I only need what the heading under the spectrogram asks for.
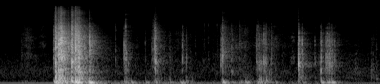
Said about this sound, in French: On frappe à la porte.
